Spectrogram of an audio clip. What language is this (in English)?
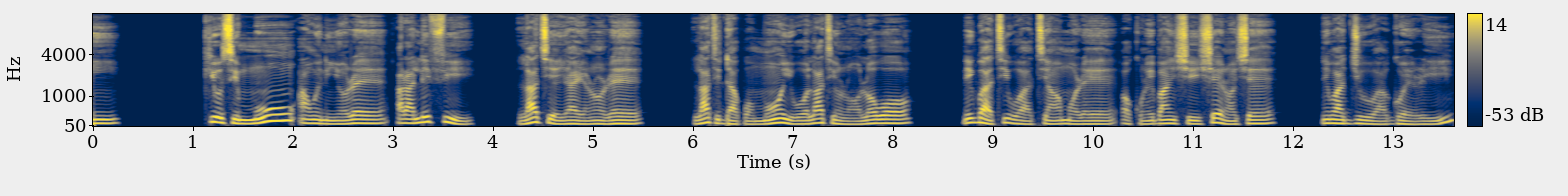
Yoruba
